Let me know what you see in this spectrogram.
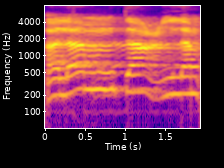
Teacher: mim sukun bertemu ta tidak kita dengungkan pada izhar syafawi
